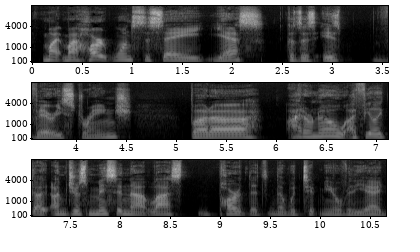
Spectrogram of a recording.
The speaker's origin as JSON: {"language": "English", "region": "Georgia", "country": "United States", "tie": "born there", "also_born_or_lived": "Northern Ireland / London / Wales / Toronto", "said": "you know, I was born in Georgia, over in the States, didn't spend a lot of time there. Moved to Northern Ireland, moved to London, Wales, lived in Toronto for a while, kind of all over the place."}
